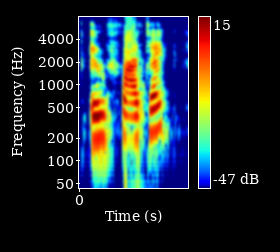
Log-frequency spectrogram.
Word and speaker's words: emphatic: So there are three distinct sounds here. Let's start with M again. M. Next to that is fat. Fat which has a short a vowel sound and then egg short e vowel sound.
